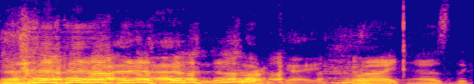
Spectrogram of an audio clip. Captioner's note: laughter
